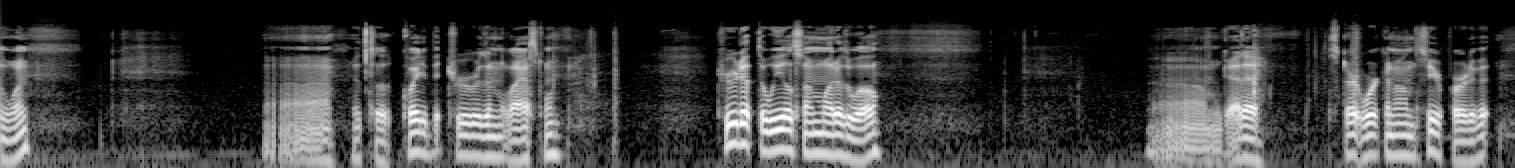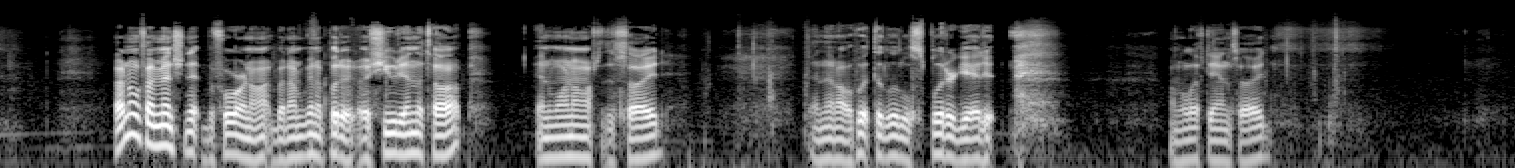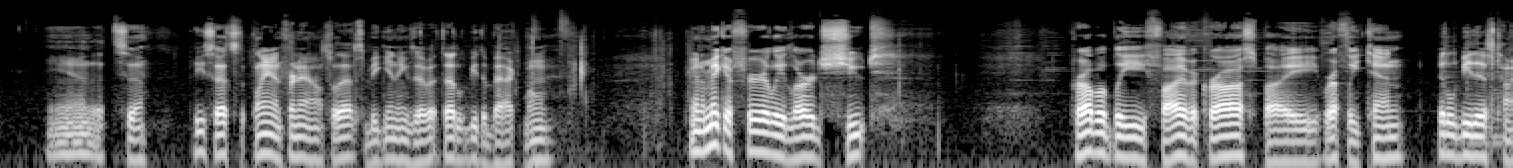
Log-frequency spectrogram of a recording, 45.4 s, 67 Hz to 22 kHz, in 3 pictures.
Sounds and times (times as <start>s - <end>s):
Speech: 0.0s - 0.4s, 2.6s - 5.7s, 7.2s - 8.8s, 11.5s - 12.7s, 13.3s - 15.0s, 16.3s - 21.8s, 23.2s - 25.1s, 26.8s - 27.9s, 30.8s - 35.9s, 37.2s - 39.3s, 41.0s - 45.4s.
